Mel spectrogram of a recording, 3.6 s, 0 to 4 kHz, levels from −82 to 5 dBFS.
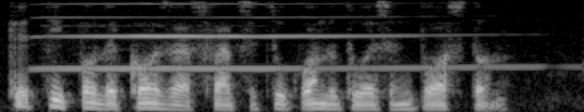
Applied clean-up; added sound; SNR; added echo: none; Wind instrument, woodwind instrument; 13 dB; none.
